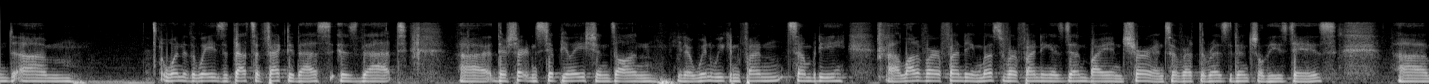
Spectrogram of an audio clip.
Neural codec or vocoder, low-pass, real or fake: none; 7.2 kHz; real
